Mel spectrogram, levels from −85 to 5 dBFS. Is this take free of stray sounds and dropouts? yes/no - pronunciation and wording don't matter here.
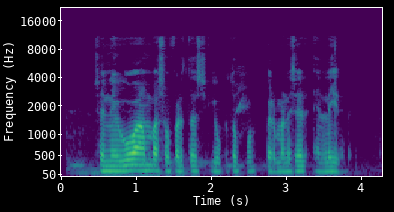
yes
